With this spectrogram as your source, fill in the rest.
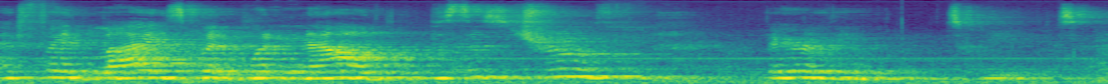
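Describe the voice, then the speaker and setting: A woman speaks very slowly in a high, flat, monotone voice. Noticeable background noise runs underneath. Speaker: spoken word poet. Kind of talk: spoken word poetry performance. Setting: live event in a church.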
